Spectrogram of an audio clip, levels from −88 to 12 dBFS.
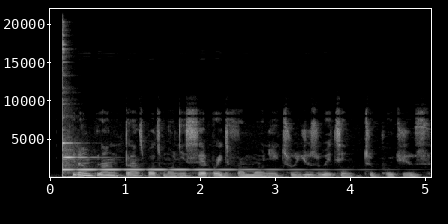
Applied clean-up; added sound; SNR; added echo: none; Dishes, pots, and pans / Chink, clink; -4 dB; none.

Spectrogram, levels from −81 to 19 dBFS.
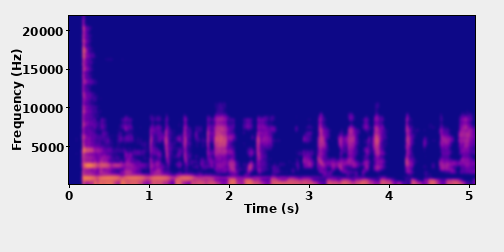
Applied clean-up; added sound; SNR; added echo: classical method log-MMSE.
